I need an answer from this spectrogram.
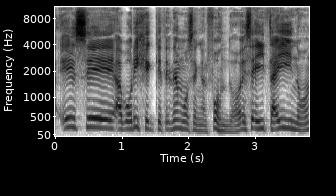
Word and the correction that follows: Taíno: ¿Cómo se dice itaíno, no? O taíno.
